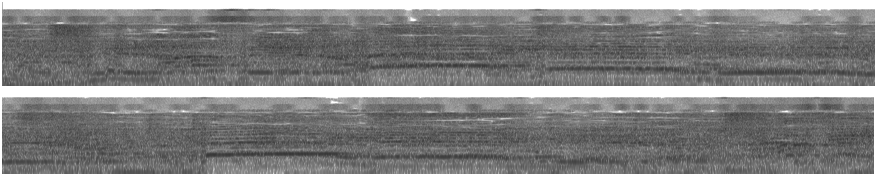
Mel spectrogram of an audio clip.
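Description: Karaoke singing: a solo voice sings over a pop backing track. It has two long phrases of held high notes that slide down in pitch.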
